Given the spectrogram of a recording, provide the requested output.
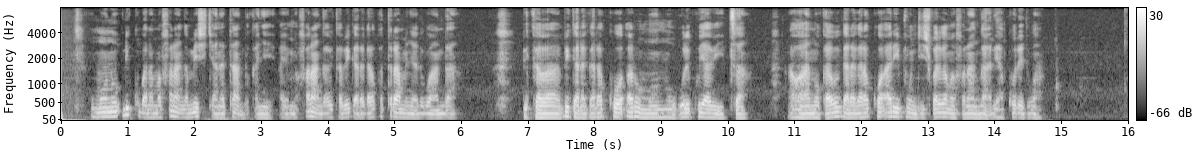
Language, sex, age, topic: Kinyarwanda, male, 25-35, finance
